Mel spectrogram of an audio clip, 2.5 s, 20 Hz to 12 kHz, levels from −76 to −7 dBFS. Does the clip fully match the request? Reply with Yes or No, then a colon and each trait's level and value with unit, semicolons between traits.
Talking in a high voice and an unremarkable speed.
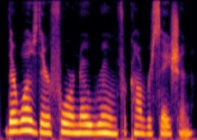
Yes: high, 205 Hz; average, 170 wpm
